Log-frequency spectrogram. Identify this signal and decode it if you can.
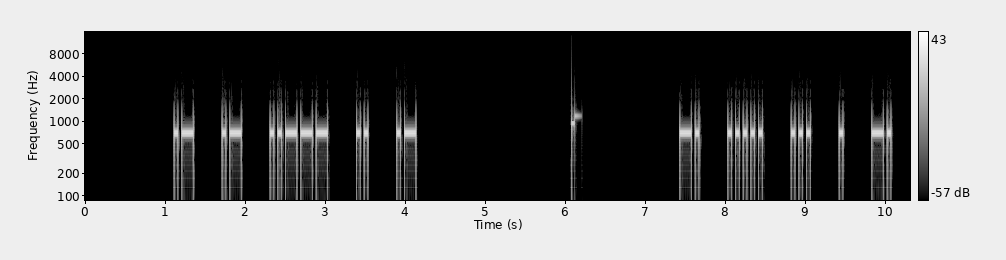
Morse code, heard as a keyed tone, about 25 wpm, spaced as for 16 wpm, 700 Hz. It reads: AA2IA N5SEN
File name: Lesson 15g - Number 5 - Call Signs 25wpm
